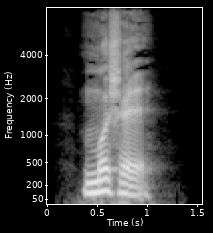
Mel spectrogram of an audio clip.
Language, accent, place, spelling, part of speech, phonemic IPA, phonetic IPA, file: German, Germany, Berlin, Muschel, noun, /ˈmʊʃəl/, [ˈmʊʃl̩], De-Muschel.ogg
- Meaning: 1. bivalve; seashell (marine mollusk with a shell, or the shell itself) 2. mussel 3. snailshell 4. ellipsis of Hörmuschel 5. synonym of Muschi (female genitalia)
